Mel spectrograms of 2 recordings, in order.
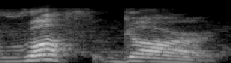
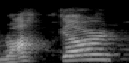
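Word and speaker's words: Hrothgar: Yes, High Rough Guard. Is that really how it's spelled? Rough, not Rock Guard. It's Rough Guard, not Rock Guard.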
